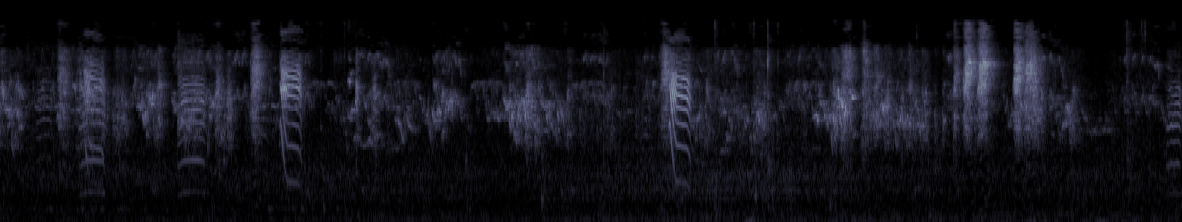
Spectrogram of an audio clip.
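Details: Budgerigars kept as a home hobby in a cage, bathing for the first time in an attached bath. A lively stream of chirps, squawky notes and downward-sliding tweets chatter on, several birds calling over one another.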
